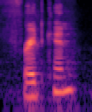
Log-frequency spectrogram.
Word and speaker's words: Friedkin: Friedkin. – Oh, I don't, It's spelled like fried kin. – Like fried kin or like fried can? – Kin. K-I-N.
